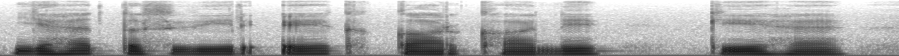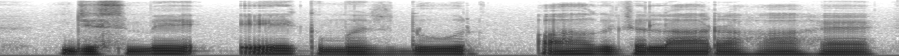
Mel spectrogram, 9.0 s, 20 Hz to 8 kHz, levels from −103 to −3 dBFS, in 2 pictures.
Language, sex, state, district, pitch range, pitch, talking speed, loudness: Hindi, male, Uttar Pradesh, Saharanpur, 90-100 Hz, 95 Hz, 85 wpm, -20 LUFS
